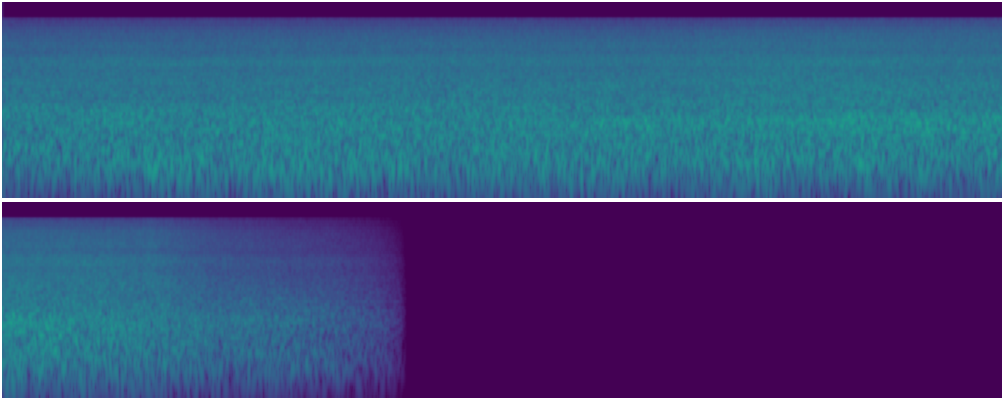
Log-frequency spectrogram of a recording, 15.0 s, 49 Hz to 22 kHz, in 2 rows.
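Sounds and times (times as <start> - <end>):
ocean waves breaking on beach: 0.0 - 10.5.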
